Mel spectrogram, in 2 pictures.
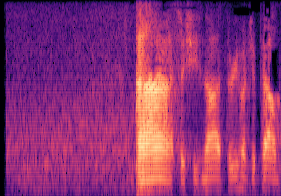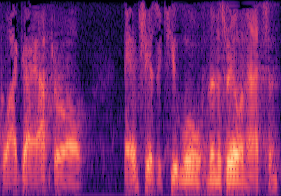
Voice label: Audio message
